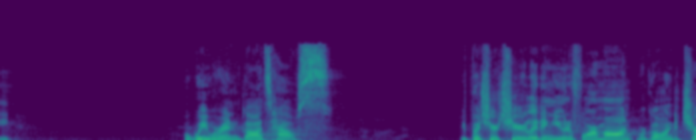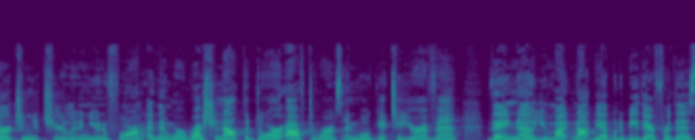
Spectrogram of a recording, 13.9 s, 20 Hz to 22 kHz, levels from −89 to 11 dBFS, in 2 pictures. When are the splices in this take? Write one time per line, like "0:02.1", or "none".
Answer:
none

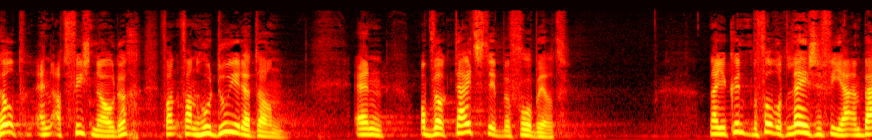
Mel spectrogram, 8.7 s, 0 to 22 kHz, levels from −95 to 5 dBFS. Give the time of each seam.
none

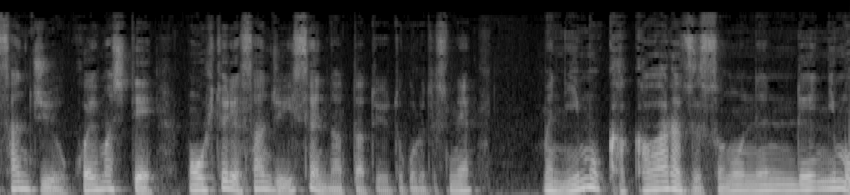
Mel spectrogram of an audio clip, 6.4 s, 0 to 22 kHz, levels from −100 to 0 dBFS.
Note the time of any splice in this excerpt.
none

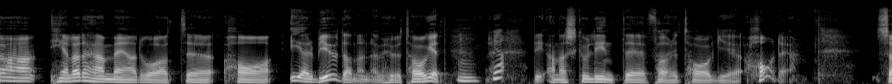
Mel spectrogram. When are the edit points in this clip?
0:04.9

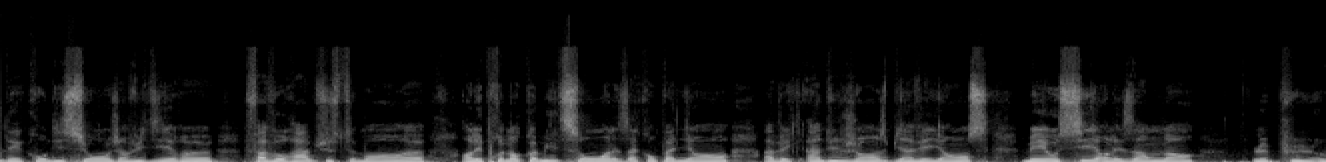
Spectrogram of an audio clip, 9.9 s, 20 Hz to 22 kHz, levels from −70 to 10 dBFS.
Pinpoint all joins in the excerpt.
none

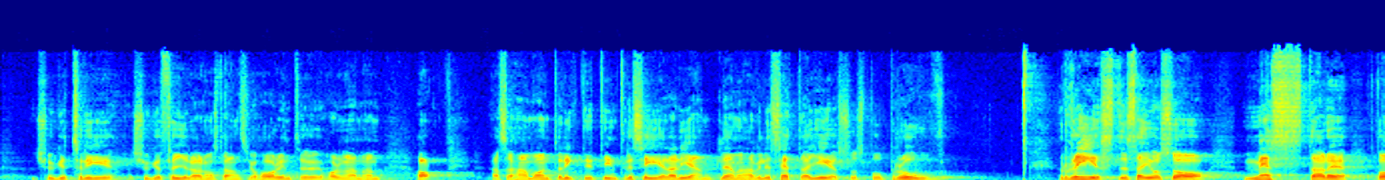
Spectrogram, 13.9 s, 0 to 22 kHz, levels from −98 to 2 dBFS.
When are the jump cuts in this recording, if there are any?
0:04.7

